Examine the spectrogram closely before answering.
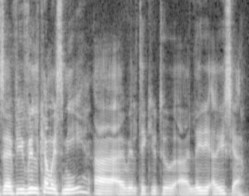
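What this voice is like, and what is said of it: Bad put-on French accent. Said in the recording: “We're going to give him a French accent ... they're going to be really bad French accents”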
